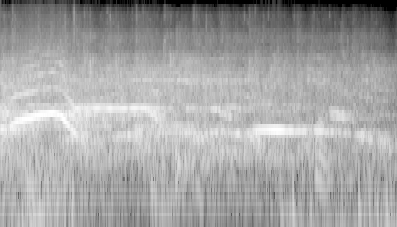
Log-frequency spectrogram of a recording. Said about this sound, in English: Everybody give … a round of applause.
